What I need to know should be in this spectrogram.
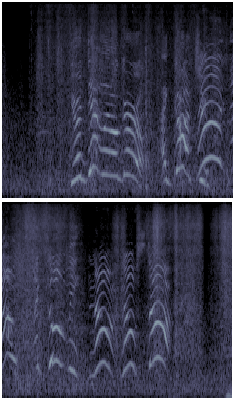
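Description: A young girl cries out in protest, over and over.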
